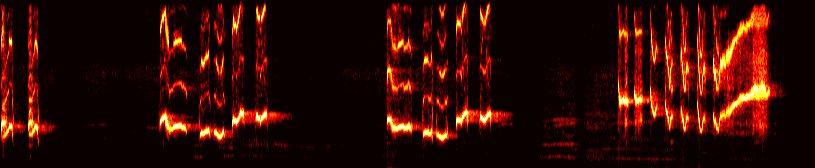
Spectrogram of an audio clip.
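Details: Orange-headed thrush lure song intended to get others singing: clusters of bright, wavering whistled notes in four bursts, the last a dense, rising, rapid run.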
